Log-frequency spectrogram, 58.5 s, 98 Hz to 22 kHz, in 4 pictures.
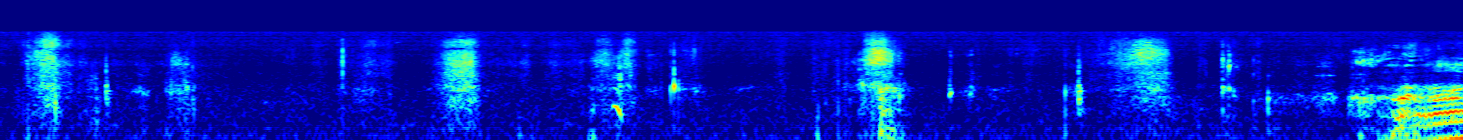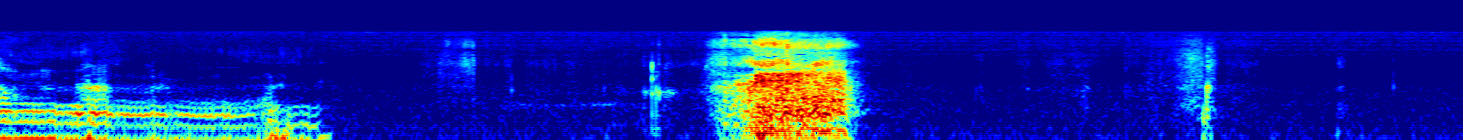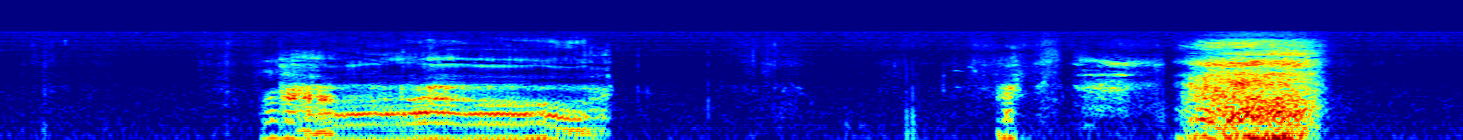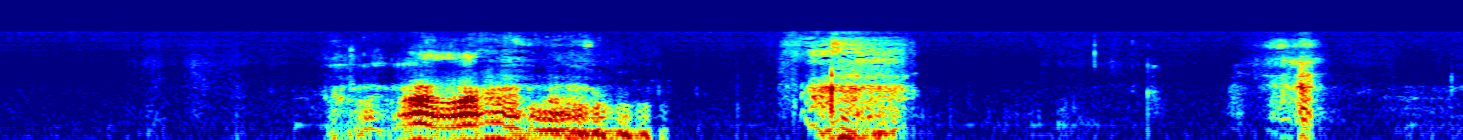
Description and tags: Bear like sounds (clean)
Recording of my cat snarling, recorded on Tascam DR 07, reduced the pitch and edited on Audacity.
animal, bear, best, deep, growling, monster, roar, snarl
